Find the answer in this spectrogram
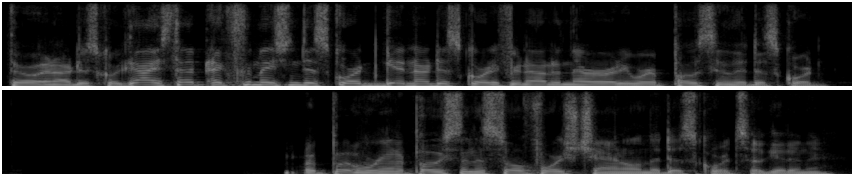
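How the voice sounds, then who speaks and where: A man hosting a livestream in loose, crude banter, his pitch swinging high and low as he talks. He laughs often and keeps the tone playful. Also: animated, very fast. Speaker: livestream host. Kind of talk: casual livestream chat.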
